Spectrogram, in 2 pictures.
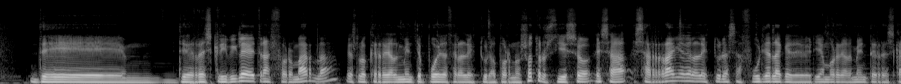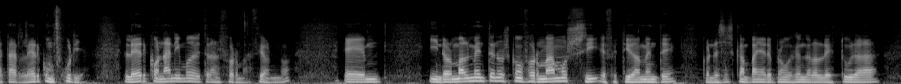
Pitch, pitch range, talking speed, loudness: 115 Hz, 110-130 Hz, 185 wpm, -23 LUFS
